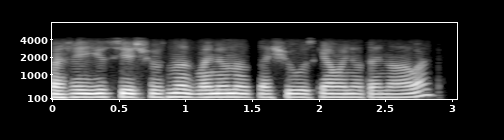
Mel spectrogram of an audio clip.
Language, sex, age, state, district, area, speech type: Kashmiri, male, 45-60, Jammu and Kashmir, Budgam, urban, conversation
